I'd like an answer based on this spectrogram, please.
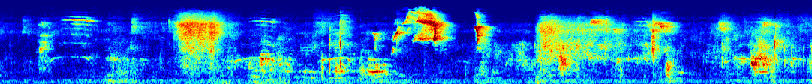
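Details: Infant monkey Sario, abandoned by mother Sarah, wails from a high tree: repeated piercing broadband screams interspersed with soft upturned coo notes, several loud shrieks clustered mid-way.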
